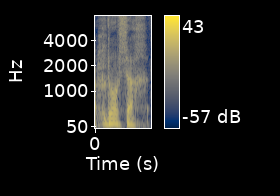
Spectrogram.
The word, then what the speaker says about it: Rorschach: Hij is schrijver, performer, presentator, stemacteur en medeoprichter van uitgeverij Rorschach. Zeg ik het goed? – Rorschach.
